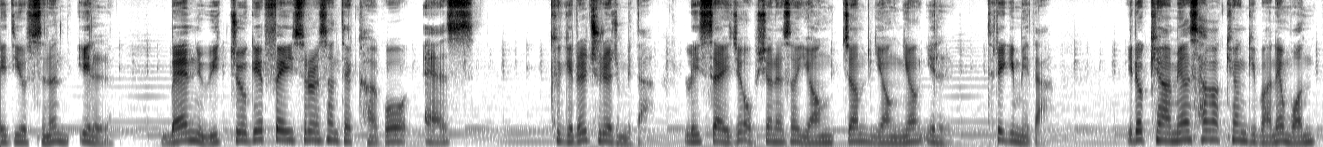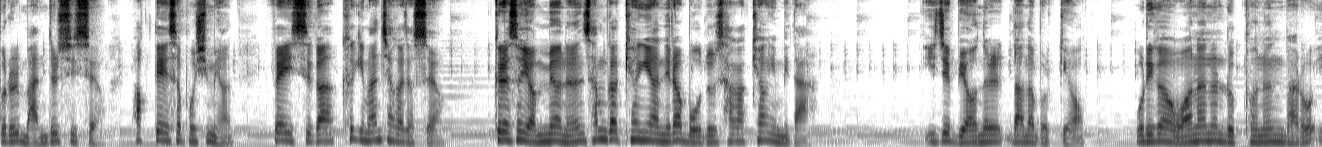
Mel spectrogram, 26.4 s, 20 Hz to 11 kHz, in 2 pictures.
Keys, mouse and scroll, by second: 1.3 click, 2.2 Tab, 2.7 click, 3.1 click, 3.9 middle click, 4.7 s, 6.3-8.9 drag, 8.3 KP_0, 12.8 click, 13.3 click, 15.2 KP_Decimal, 17.3-20.3 middle drag, 20.5 a, 20.5 KP_Decimal, 21.2 middle drag, 21.5 Tab, 21.7-22.5 middle drag, 22.8-23.4 right drag, 23.6 click, 24.2 Tab, 25.3 click, 26.1 click.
